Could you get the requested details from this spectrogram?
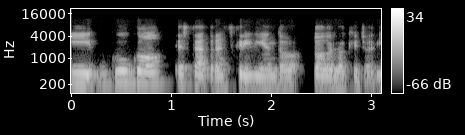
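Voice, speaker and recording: A woman with a non-native accent talks at a fairly slow pace and a medium pitch. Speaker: speech-language therapist, trainer. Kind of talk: lecture. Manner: halting.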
